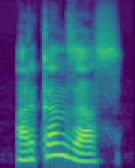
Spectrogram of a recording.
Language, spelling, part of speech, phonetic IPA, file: Russian, Арканзас, proper noun, [ɐrkɐnˈzas], Ru-Арканзас.ogg
- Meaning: Arkansas (a state in the South Central region of the United States)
